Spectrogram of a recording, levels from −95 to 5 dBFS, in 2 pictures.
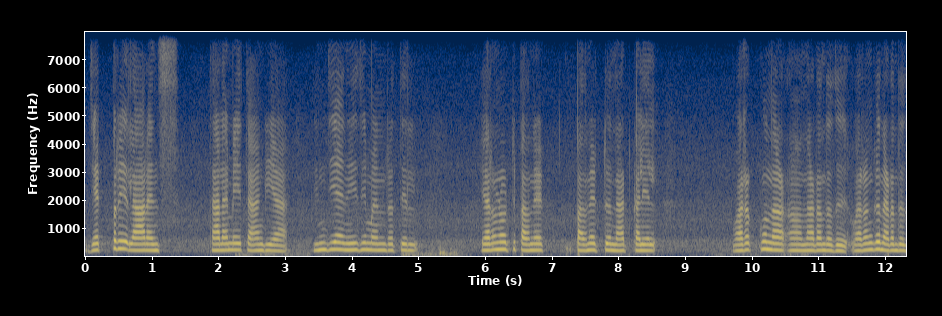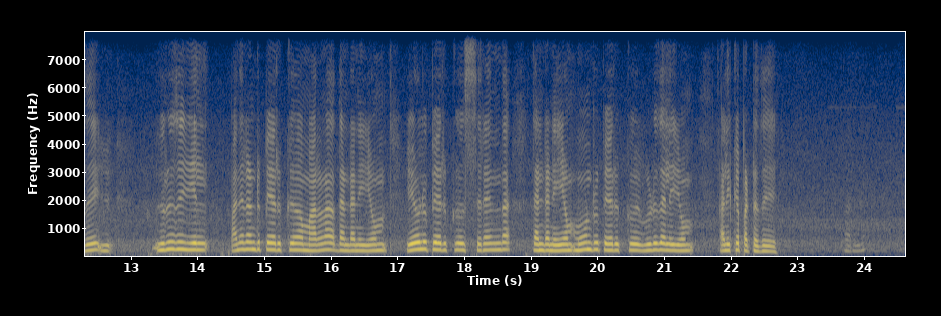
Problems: constant background noise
